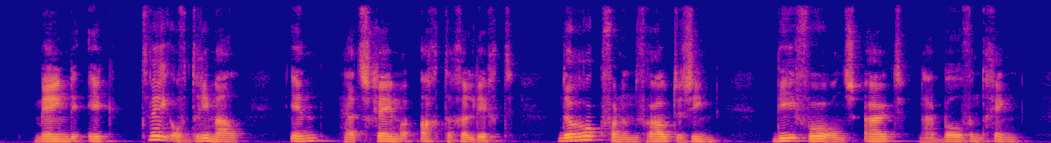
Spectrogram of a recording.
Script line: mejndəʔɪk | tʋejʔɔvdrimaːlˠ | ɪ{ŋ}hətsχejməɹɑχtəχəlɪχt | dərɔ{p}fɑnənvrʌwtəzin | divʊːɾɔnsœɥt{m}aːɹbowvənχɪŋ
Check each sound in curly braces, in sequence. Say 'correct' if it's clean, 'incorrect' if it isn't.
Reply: incorrect: n, incorrect: k, incorrect: n

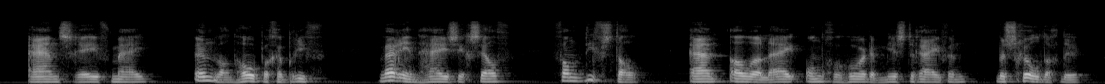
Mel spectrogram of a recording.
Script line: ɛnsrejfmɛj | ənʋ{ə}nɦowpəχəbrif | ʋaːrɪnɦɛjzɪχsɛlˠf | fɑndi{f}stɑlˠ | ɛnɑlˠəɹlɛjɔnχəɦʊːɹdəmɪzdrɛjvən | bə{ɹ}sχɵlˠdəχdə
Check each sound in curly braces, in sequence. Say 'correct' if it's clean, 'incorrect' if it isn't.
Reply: incorrect: ɑ, correct, incorrect: none

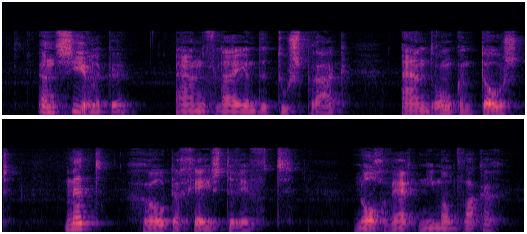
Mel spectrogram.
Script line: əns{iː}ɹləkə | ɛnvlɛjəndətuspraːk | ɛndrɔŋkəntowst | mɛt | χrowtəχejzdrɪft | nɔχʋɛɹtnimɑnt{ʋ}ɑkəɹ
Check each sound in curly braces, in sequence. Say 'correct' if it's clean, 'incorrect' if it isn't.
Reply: correct, correct

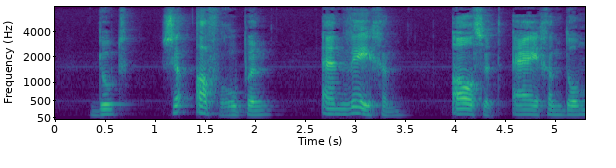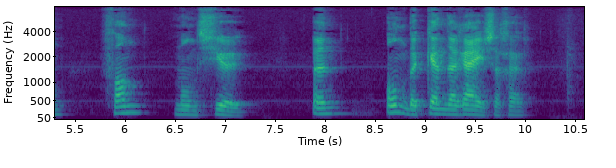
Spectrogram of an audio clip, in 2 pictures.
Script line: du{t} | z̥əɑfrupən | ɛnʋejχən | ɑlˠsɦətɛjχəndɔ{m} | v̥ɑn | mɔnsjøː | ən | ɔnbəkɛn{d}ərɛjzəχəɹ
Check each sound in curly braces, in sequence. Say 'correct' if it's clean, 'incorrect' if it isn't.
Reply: correct, correct, correct

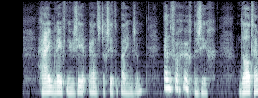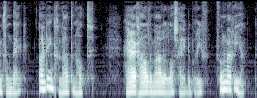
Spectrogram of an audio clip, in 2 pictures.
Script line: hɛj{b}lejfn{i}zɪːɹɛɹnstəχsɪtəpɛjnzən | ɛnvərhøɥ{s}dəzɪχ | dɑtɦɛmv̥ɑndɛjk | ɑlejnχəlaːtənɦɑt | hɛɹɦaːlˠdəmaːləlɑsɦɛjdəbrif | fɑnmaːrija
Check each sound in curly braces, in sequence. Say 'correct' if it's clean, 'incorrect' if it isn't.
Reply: correct, incorrect: y, incorrect: χ

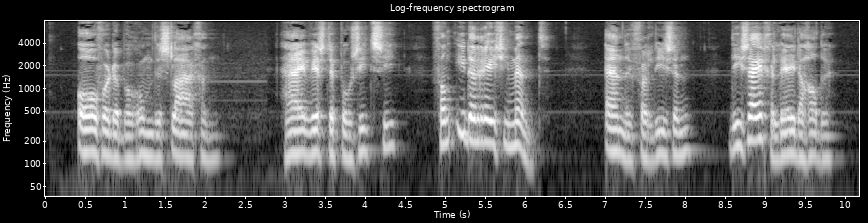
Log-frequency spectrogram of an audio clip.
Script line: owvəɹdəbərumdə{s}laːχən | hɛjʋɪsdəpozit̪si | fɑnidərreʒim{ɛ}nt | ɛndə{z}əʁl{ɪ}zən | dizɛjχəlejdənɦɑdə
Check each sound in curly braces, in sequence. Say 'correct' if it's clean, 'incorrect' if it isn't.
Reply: correct, correct, incorrect: v, incorrect: i

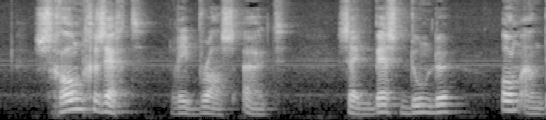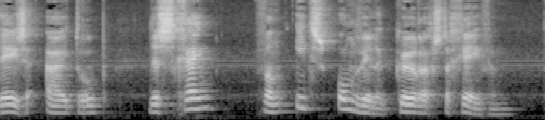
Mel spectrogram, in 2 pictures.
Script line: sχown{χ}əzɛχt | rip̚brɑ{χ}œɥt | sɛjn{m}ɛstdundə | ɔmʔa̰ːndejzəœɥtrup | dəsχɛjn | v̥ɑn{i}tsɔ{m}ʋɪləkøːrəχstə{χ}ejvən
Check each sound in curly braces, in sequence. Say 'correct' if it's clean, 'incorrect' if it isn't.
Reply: correct, incorrect: s, incorrect: b, correct, incorrect: n, correct

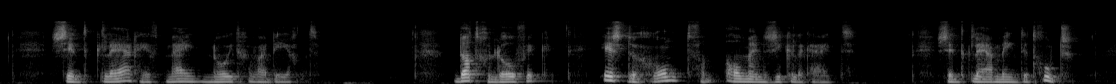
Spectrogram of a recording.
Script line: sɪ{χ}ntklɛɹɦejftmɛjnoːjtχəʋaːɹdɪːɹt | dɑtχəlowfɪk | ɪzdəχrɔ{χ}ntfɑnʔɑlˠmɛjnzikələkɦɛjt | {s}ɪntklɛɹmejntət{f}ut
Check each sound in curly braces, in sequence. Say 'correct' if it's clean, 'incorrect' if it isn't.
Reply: incorrect: none, incorrect: none, correct, incorrect: χ

